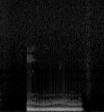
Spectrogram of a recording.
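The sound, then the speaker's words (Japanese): A hungry stomach growls once, a low, gurgling rumble that starts abruptly, holds steady for about a second, then cuts off, with no talking around it. “今のって、あなたのお腹が鳴った音？”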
